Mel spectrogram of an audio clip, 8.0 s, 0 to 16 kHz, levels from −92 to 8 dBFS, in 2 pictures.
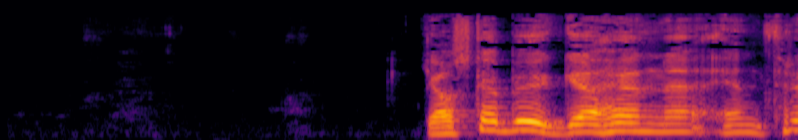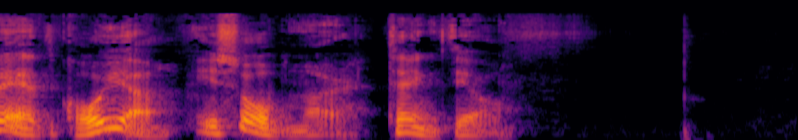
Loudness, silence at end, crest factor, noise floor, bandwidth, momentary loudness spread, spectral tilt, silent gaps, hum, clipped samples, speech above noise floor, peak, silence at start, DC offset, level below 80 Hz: -21 LUFS; 1.5 s; 20 dB; -82 dBFS; 11.5 kHz; 16 LU; -5 dB/octave; none; none; under 0.1%; 61 dB; -4 dBFS; 2.15 s; under 0.1%; -60 dBFS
